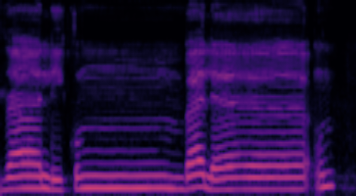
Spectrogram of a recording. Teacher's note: लाम ज़ेर ली, काफ मीम पेश कुम, मीम साकिन के बाद बा है। मीम साकिन के बाद अगर बा आ जाता है तो यहाँ पे इख्फ़ाए शफ़वी होगा, यानी कि यहाँ पे गुन्ना करेंगे।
